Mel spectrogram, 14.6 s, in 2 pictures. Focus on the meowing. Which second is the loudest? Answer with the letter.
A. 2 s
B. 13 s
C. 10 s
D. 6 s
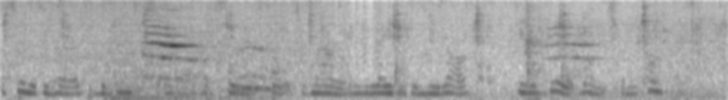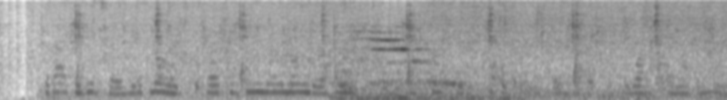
A.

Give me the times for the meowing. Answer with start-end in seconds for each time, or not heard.
1.0-2.8, 5.2-6.0, 10.6-12.6.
